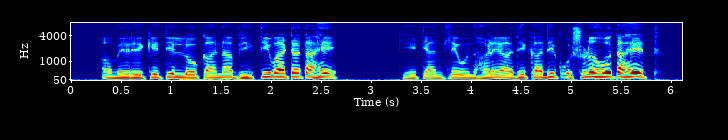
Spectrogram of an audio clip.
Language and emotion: Marathi, fearful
